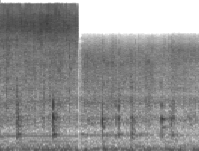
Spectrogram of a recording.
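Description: Okra (ladies' finger) sautéing in a pan while it is stirred, a loud continuous sizzle broken by scraping stir strokes, with no voices.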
